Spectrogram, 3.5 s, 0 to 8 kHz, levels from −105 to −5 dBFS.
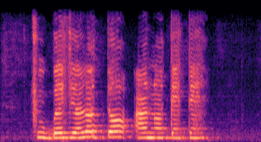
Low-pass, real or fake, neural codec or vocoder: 7.2 kHz; fake; vocoder, 44.1 kHz, 128 mel bands, Pupu-Vocoder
